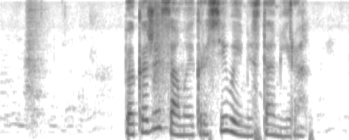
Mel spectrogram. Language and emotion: Russian, positive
